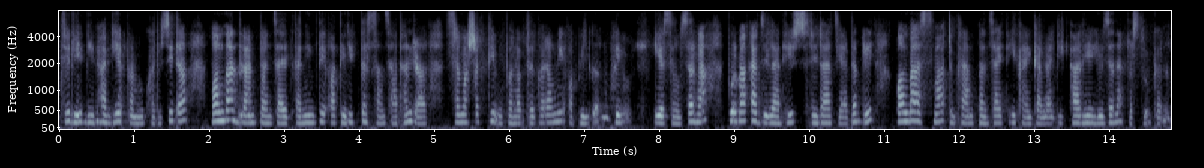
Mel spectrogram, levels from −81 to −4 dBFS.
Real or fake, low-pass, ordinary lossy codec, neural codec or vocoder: fake; none; none; codec, 16 kHz, 1 kbps, FreqCodec, smaller model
